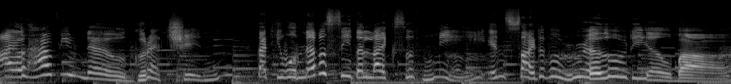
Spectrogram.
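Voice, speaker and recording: A man puts on a character voice with an extremely high pitch. He goes at a fairly slow pace, with clear music in the background. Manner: haughty, prim.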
